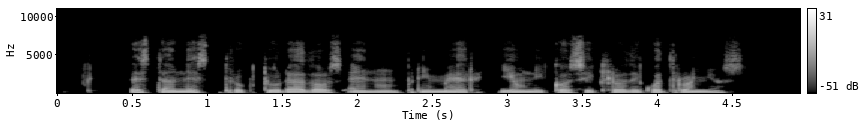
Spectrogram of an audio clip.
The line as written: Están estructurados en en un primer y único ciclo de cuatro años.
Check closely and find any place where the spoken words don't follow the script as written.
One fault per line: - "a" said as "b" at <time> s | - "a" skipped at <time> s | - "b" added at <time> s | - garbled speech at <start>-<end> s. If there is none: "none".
- "en" skipped at 2.1 s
